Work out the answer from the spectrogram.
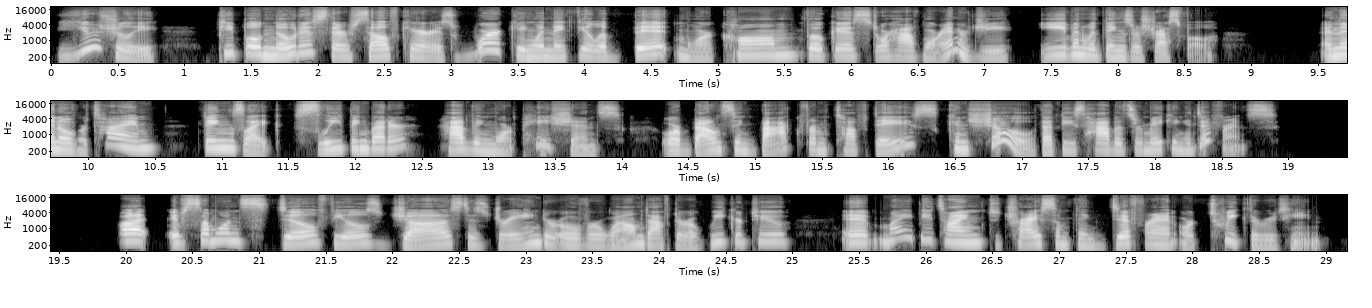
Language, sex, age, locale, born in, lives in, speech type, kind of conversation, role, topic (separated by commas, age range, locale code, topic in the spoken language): English, female, 45-49, en-US, United States, United States, read, expert-assistant, expert, What are the best daily habits for mental health?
